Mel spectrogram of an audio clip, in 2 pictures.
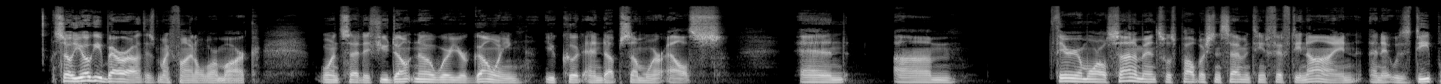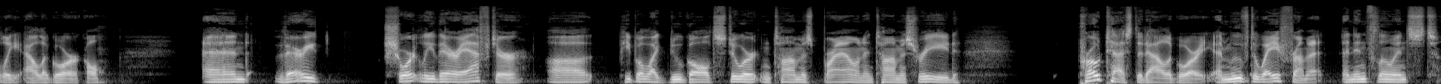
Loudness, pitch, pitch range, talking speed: -14 LUFS, 110 Hz, 100-120 Hz, 130 wpm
